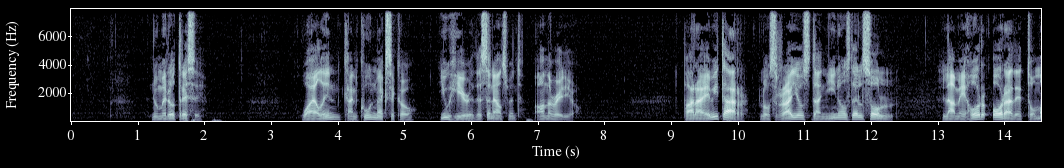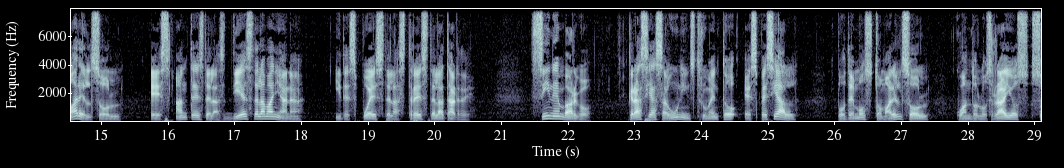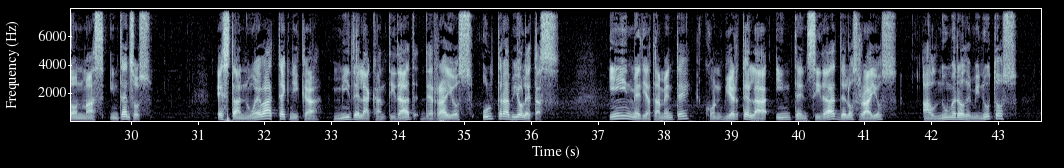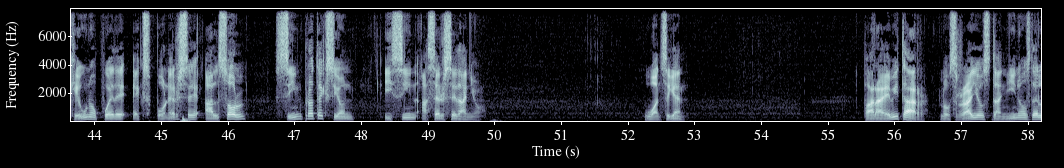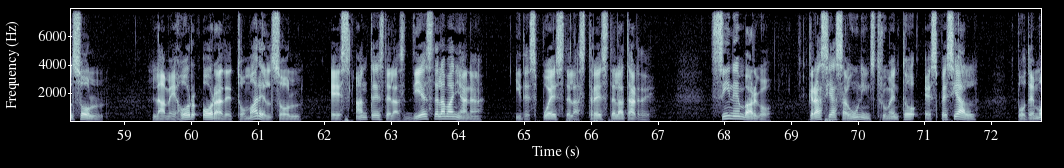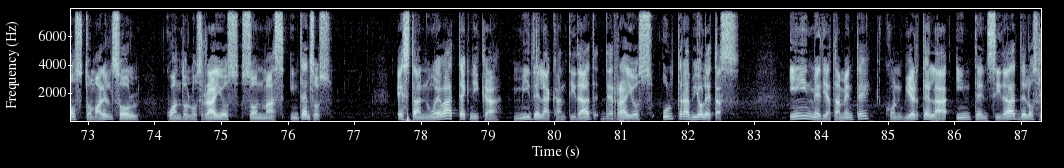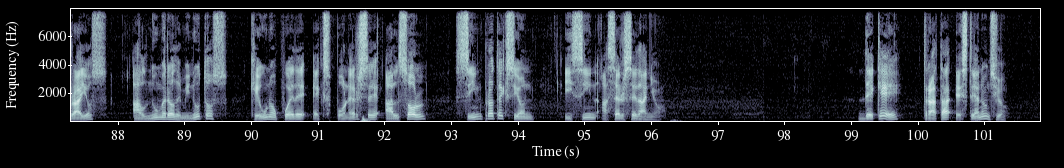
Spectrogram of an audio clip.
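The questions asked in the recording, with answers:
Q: ¿De qué trata este anuncio?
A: De un instrumento que mide los rayos ultravioletas e indica cuántos minutos se puede tomar el sol sin protección y sin hacerse daño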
